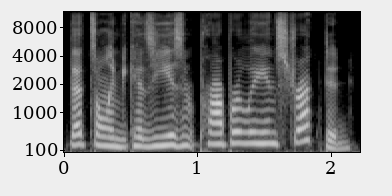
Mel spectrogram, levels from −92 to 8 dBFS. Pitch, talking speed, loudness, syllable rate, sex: 225 Hz, 190 wpm, -18 LUFS, 6.7 syllables/s, female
